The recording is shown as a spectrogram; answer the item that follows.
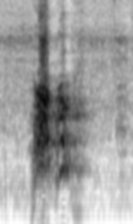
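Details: Aspin dog excited at feeding time, one quick double bark, a bright raspy yap followed at once by a shorter lower second note, then quiet room tone.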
